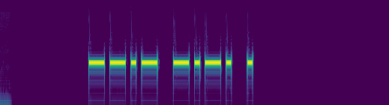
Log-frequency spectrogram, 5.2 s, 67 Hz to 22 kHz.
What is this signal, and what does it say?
Morse code, heard as a keyed tone, about 17 wpm, 700 Hz. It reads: QCE
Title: USA Call Sign Postfixes - 3 Letters 17wpm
